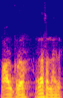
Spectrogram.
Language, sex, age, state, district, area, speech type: Tamil, male, 60+, Tamil Nadu, Sivaganga, urban, spontaneous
